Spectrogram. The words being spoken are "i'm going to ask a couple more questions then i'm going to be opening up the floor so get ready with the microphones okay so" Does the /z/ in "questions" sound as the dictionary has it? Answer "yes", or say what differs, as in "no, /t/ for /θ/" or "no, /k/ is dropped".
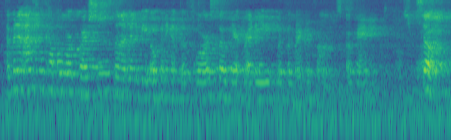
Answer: yes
